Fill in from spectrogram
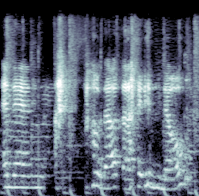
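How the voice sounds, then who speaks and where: A woman's voice: medium pitch, slow. A woman from Japan, a company CEO giving a candid, self-deprecating testimonial in a promotional video. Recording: roomy testimonial video with music.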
